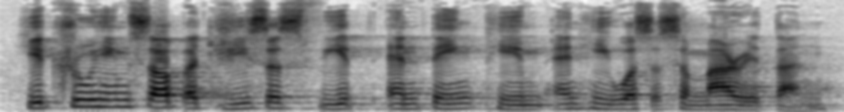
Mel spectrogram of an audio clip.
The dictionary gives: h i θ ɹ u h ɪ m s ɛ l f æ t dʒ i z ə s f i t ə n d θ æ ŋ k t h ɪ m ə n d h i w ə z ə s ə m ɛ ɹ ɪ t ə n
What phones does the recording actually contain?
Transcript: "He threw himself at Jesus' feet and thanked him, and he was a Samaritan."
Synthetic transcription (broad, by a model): h i t ɹ u h ɪ m s ɛ l f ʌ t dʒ i s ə s f i t ə n d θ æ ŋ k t h ɪ m ə n d h i w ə s ə s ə m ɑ ɹ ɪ t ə n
